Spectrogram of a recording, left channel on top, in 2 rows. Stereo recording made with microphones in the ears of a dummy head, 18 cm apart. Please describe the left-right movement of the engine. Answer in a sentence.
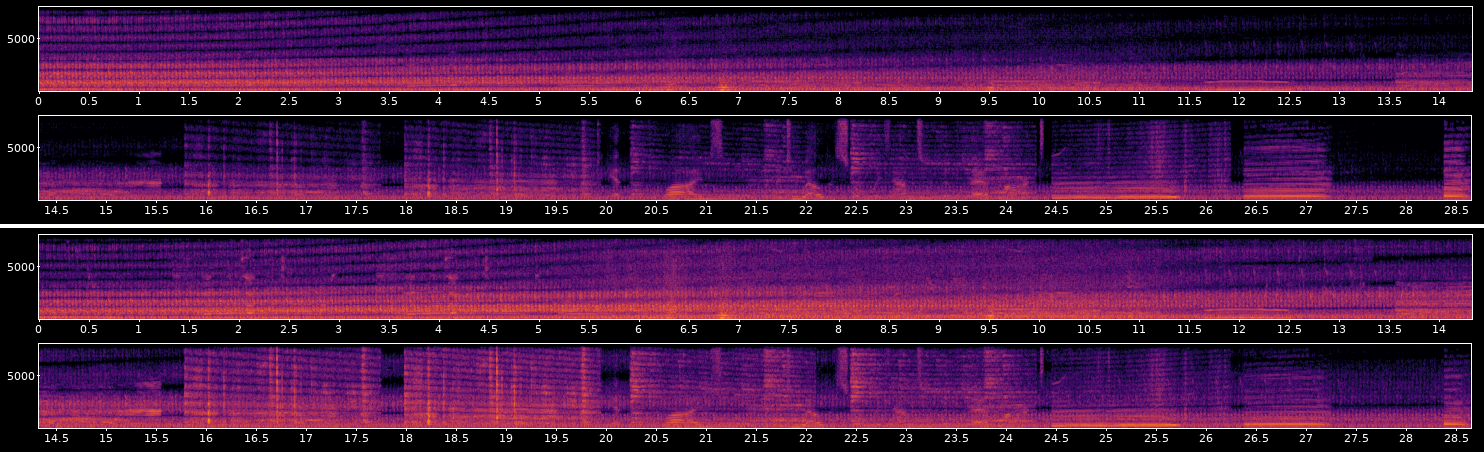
You can hear the engine move to the right.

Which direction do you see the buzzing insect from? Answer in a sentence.
In this clip you hear the buzzing insect on the right.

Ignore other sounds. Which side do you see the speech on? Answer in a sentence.
In this clip you hear the speech in the centre.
